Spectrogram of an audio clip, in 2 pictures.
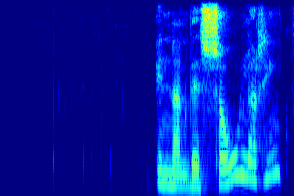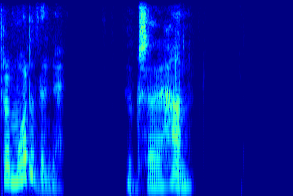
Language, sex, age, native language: Icelandic, female, 30-39, Icelandic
